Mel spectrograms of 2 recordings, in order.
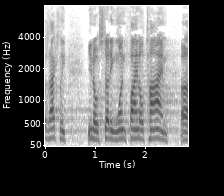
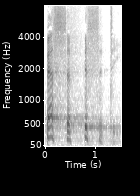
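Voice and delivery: "specificity" slow and careful, softer; 7 dB quieter, slower than usual. Shown as a demonstration. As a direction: say "specificity" slowly, syllable by syllable. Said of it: "very slow to say it right".

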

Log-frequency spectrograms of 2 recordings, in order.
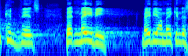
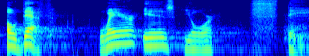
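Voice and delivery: much softer, slow hushed recital, lower; 6 semitones lower, 6 dB quieter, much slower than usual. Acted. Preacher savoring the verse to his church, slow and hushed. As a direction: let the verse fall to a near hush, very slow. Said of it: "I love that little statement".

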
